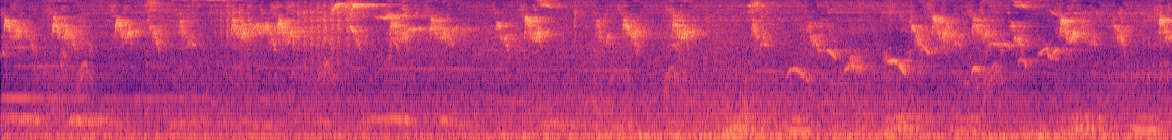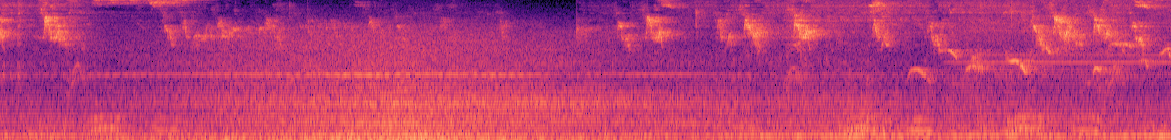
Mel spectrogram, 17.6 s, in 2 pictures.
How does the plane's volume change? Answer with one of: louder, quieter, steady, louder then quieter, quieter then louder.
louder then quieter.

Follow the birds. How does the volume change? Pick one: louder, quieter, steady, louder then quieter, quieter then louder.
quieter then louder.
